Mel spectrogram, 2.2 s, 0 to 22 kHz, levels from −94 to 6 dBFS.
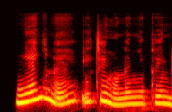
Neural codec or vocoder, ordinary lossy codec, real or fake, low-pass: codec, 44.1 kHz, 2.6 kbps, SNAC; none; fake; 14.4 kHz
